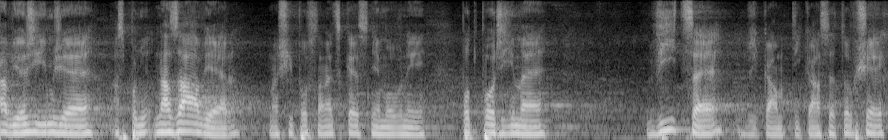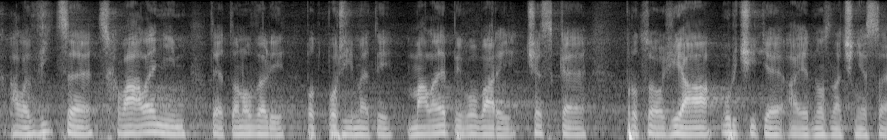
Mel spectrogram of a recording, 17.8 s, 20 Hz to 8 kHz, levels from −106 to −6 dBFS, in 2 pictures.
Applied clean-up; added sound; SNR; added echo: none; none; none; none.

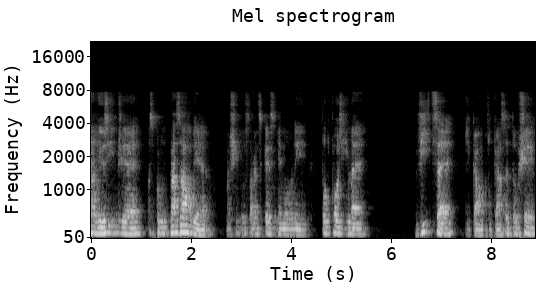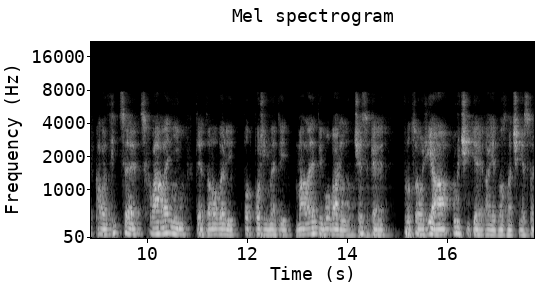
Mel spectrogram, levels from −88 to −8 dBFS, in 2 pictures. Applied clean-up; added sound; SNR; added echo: neural mask model DeepFilterNet 3.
